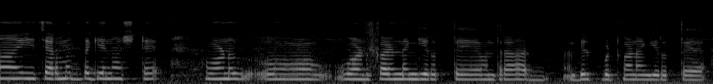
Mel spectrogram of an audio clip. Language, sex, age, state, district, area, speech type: Kannada, female, 45-60, Karnataka, Mysore, rural, spontaneous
